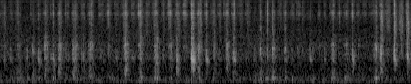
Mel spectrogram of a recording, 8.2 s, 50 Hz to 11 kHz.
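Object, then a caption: Black-coated scratch-art card scratched with a wooden stylus. A wooden stylus scratches lines into the coating of a flat, black-coated scratch-art card. Quiet, dry scraping strokes come in quick, uneven bursts, with a papery rasp centred around 1 kHz and faint bright streaks above it.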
